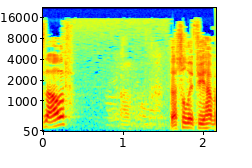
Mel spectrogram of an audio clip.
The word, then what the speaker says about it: Aleph: a dog pronounced an Aleph that's only if you have a particle of hummus on dirt listen how I pronounce an alpha did you hear it there's no sound it's connected with something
